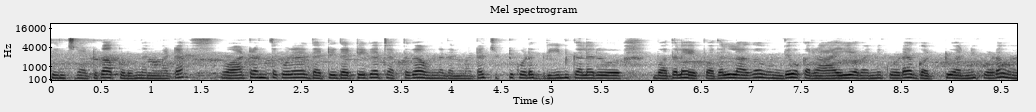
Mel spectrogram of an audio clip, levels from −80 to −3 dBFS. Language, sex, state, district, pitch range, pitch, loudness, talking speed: Telugu, female, Andhra Pradesh, Srikakulam, 195-225 Hz, 205 Hz, -15 LUFS, 175 wpm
